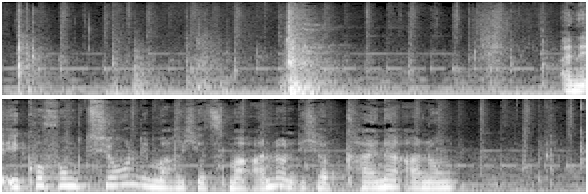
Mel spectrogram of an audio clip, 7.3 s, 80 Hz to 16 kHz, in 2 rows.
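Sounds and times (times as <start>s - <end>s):
dishwasher door closing with a thunk: 0.8s - 2.4s
speech: 3.5s - 6.7s.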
